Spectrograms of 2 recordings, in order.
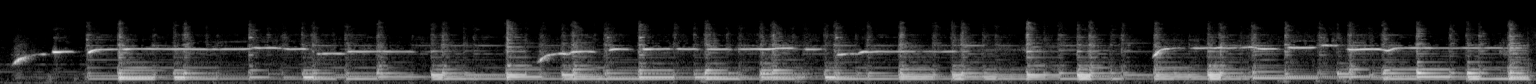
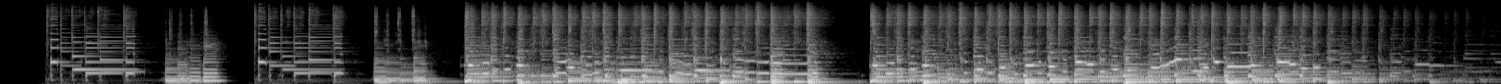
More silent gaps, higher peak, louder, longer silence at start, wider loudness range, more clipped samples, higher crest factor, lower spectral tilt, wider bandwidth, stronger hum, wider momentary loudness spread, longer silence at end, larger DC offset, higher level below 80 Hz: neither; about the same, -2 dBFS vs 0 dBFS; about the same, -18 LUFS vs -17 LUFS; second, 0.1 s vs 0.45 s; second, 3 LU vs 8 LU; neither; about the same, 18 dB vs 16 dB; second, -4.5 dB/octave vs -6 dB/octave; second, 8 kHz vs 19.5 kHz; neither; second, 7 LU vs 14 LU; second, 0 s vs 0.15 s; neither; second, -58 dBFS vs -30 dBFS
